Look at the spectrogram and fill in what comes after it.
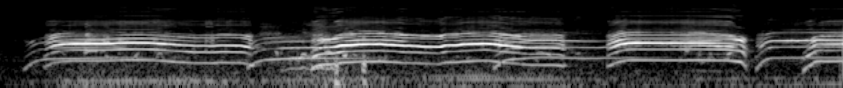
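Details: Two domestic cats in a fight yowl in long, steady, harmonic wails, a higher and a lower voice sounding together, in three extended phrases with brief gaps.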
